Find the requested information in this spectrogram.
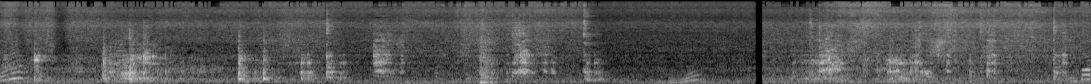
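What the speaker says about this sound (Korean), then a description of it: "이렇게 이제 대각각 4가지 야채 재료를 센 불에 재빨리 볶아주셔야 됩니다." Four vegetables for japchae stir-fried quickly over high heat in a pan, with a continuous sizzle broken by repeated scraping and tossing strokes, close and fairly loud, and a voice talking intermittently over it.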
